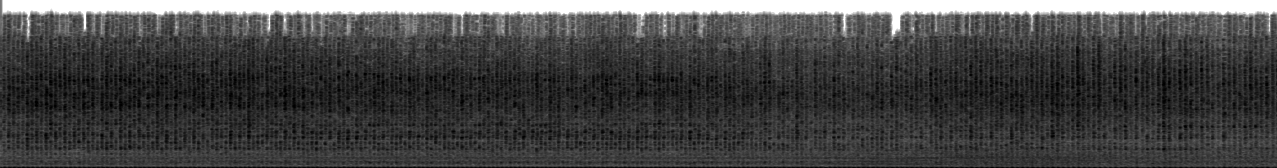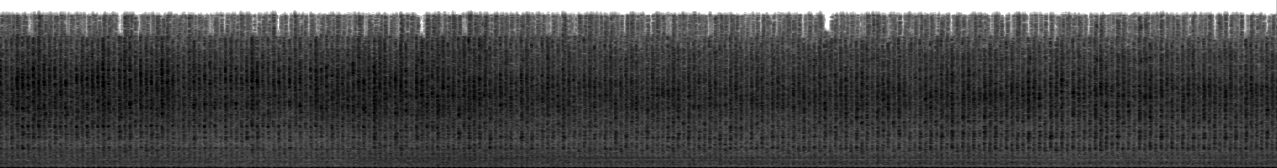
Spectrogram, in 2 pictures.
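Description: A rebuilt Farmall Super M tractor engine idling on low idle during carburetor adjustment, a loud, steady low rumble running throughout with a slight shift in tone partway, no voices.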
